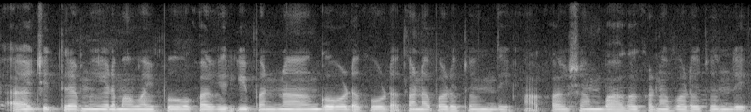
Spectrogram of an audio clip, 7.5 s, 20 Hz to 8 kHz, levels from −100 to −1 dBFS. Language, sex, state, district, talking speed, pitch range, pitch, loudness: Telugu, female, Telangana, Hyderabad, 90 wpm, 110-115 Hz, 110 Hz, -18 LUFS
